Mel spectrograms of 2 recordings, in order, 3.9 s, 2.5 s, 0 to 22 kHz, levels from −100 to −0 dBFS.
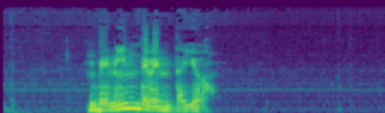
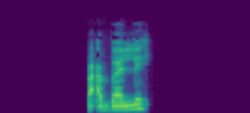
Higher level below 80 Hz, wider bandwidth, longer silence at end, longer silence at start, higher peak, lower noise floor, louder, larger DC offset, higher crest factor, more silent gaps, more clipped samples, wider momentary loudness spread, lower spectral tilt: first, -46 dBFS vs -74 dBFS; second, 8.2 kHz vs 9.6 kHz; first, 1.7 s vs 1.05 s; about the same, 0.85 s vs 0.85 s; first, 0 dBFS vs -4 dBFS; second, -63 dBFS vs under -90 dBFS; first, -14 LUFS vs -22 LUFS; neither; second, 16 dB vs 24 dB; neither; neither; about the same, 13 LU vs 14 LU; about the same, -8 dB/octave vs -7 dB/octave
